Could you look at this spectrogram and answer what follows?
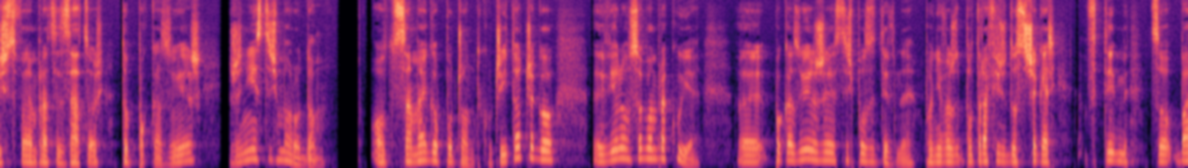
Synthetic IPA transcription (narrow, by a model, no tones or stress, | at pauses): iʂfsfɔjɔ̃w̃pɾat̪sɛzat̪sɔɕt̪ɔpɔkazujɛʂ | ʐɛɲɛjɛst̪ɛɕmɔɾud̪ɔ̰m | ɔt̪samɛɡɔpɔt͡ʂɔnt̪kut͡ʂɘlʲit̪ɔt͡ʂɛɡɔ | vʲjɛluɔsɔbɔmbɾakujɛ | pɔkazujɛʐʐɛjɛst̪ɛɕpɔzɘt̪ɘvnɘpɔɲɛvaʂpɔt̪ɾafʲiʐd̪ɔstʂɛɡat͡ɕ | ft̪ɘmt̪sɔba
